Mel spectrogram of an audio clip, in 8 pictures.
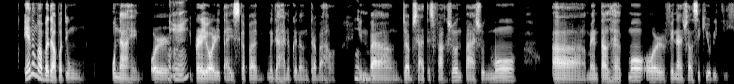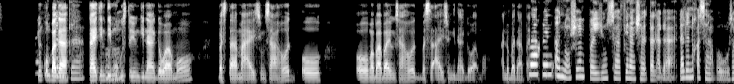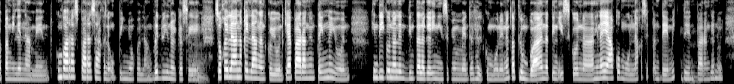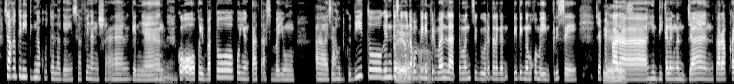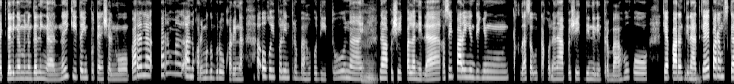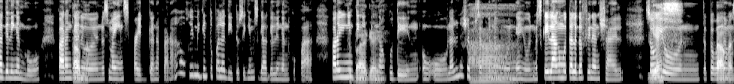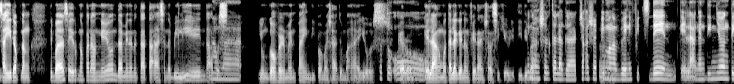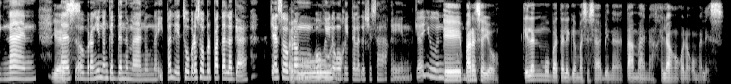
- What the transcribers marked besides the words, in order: tapping; in English: "or i-prioritize"; in English: "job satisfaction, passion"; in English: "mental health"; in English: "financial security?"; in English: "mental health"; in English: "financial security"
- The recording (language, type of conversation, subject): Filipino, podcast, Paano mo pinapasiya kung aalis ka na ba sa trabaho o magpapatuloy ka pa?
